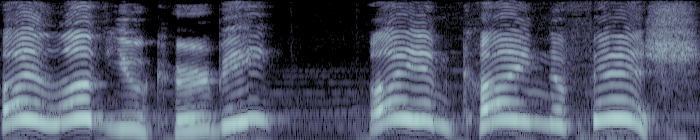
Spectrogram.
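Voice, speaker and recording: Faint music plays in the background as a put-on character voice with an extremely high pitch speaks at a fairly slow pace. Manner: gushing and silly.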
